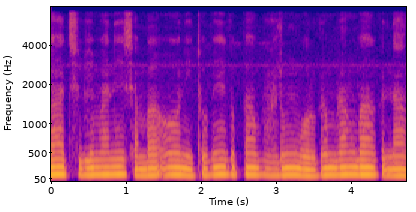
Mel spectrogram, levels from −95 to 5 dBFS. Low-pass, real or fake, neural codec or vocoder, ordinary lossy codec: 7.2 kHz; real; none; MP3, 64 kbps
